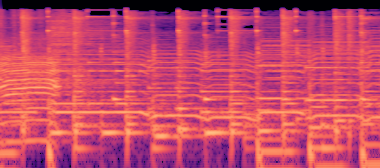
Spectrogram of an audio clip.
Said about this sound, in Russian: И на своей ферме он держал коров Ия-Ия-О. Тут Му-Му, там Му-Му, тут Му, там Му, все Му-Му.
